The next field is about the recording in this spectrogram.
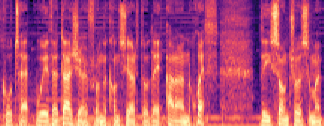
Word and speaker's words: Concierto de Aranjuez: And it's called Concierto de Aranjuez, I yes.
